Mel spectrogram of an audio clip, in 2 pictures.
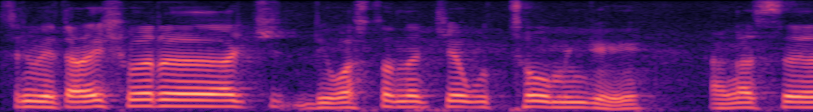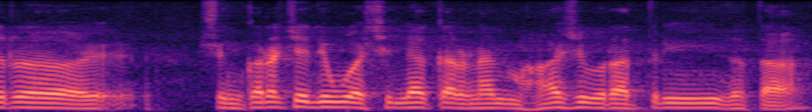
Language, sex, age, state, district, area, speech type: Goan Konkani, male, 60+, Goa, Salcete, rural, spontaneous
